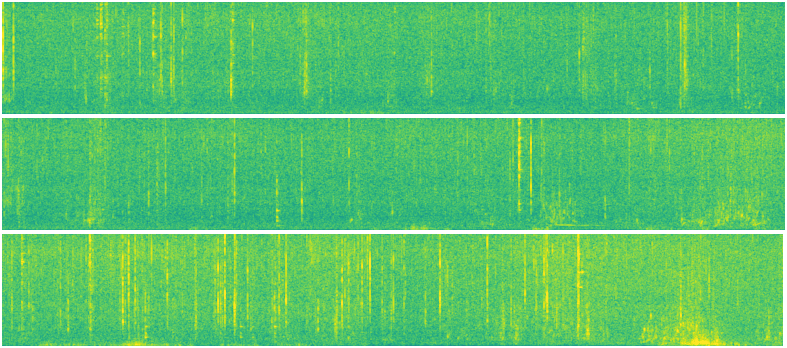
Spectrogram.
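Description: Pond water dripping and splashing in a shallow channel, scattered drips and small splashes that get busier and louder through the second half.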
